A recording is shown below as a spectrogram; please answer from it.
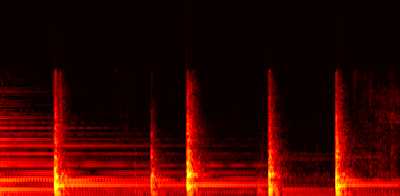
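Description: Guitar playing a song's intro: chords struck one at a time, each left to ring and fade before the next, a handful of strokes spaced roughly half a second to a second apart.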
